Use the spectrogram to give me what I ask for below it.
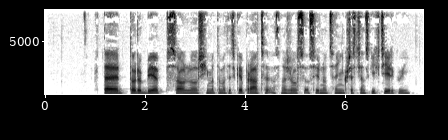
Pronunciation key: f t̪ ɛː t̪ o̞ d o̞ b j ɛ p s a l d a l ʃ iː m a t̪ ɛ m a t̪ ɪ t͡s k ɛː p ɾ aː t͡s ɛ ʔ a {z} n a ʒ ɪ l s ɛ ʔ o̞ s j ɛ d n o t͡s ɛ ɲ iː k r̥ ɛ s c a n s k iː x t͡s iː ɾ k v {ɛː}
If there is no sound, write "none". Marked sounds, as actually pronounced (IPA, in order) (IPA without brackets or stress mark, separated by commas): s, iː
